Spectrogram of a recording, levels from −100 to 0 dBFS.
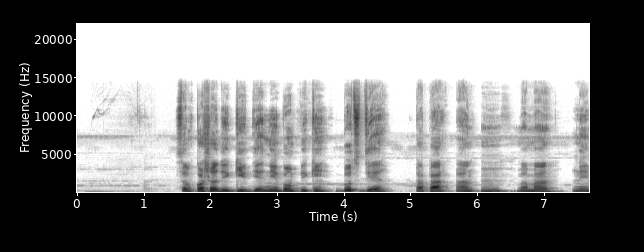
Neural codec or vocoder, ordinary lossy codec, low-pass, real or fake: none; none; 14.4 kHz; real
